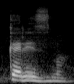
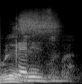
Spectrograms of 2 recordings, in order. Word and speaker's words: करिश्मा: करिश्मा, आपने ये दुनिया, पहले तो आपके नाम का करेक्ट प्रोनाउंसिएशन आप मुझे बताइए ताकि मैं गलती ना करूं। इट्स करिश्मा। मैं माफी चाहता हूं। यस, करिश्मा।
